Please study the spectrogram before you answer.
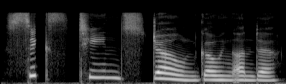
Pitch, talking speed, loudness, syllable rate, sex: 240 Hz, 85 wpm, -19 LUFS, 2.6 syllables/s, female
